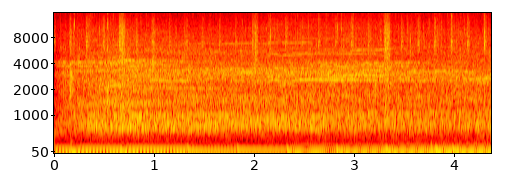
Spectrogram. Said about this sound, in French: prépare-lui un tonnerre d'applaudissements.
